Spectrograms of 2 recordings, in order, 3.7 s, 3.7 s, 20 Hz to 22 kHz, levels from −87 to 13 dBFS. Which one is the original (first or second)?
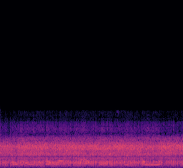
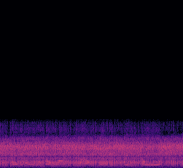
second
